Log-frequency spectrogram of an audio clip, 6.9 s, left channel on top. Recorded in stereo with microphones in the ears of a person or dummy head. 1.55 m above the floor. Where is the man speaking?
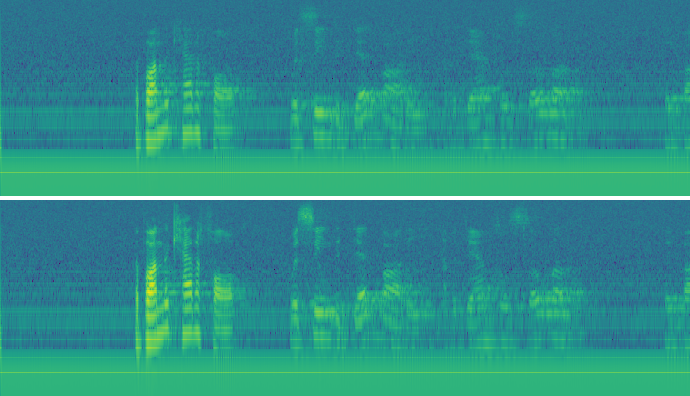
70° right (ahead or behind), 0.8 m; by 6.9 s 25° right (ahead or behind), 8.5 m.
